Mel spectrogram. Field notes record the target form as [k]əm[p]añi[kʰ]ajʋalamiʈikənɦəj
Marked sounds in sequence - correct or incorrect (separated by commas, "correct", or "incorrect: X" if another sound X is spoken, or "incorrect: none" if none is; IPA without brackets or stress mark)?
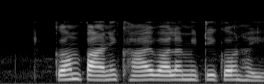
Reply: correct, correct, correct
